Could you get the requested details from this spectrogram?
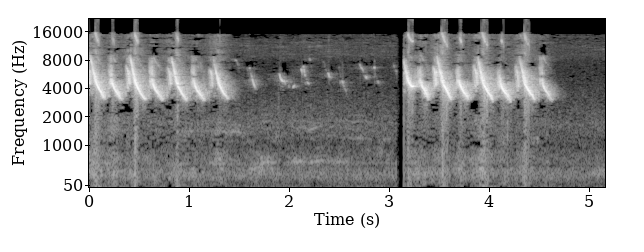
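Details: Canário-rasteiro singing two bright high phrases of rapid descending slurred notes, each about eight notes over 1.5 seconds, separated by a pause with faint scattered chips.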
